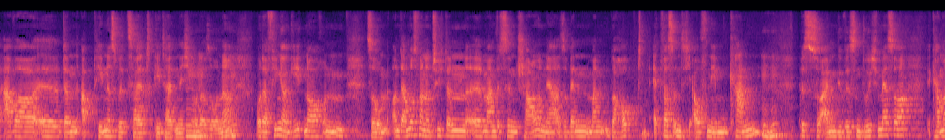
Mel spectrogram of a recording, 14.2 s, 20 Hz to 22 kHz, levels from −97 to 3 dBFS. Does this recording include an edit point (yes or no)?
no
